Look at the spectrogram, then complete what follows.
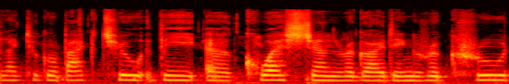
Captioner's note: speaking in French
